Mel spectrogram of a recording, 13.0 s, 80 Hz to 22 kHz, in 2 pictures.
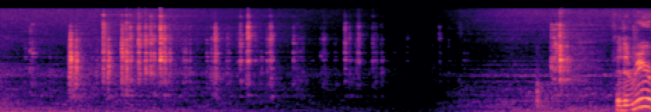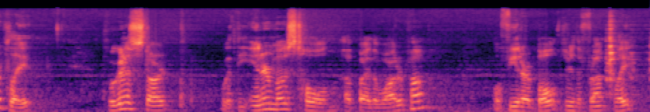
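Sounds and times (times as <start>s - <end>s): metallic ticks and clinks: 0.2s - 4.5s.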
